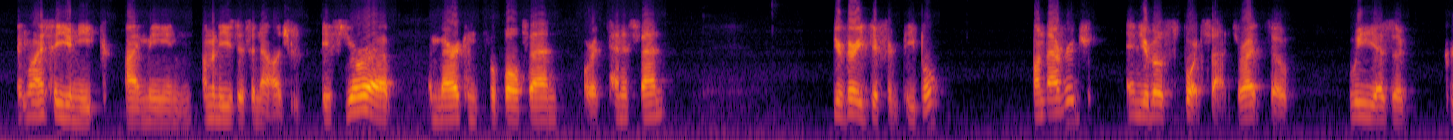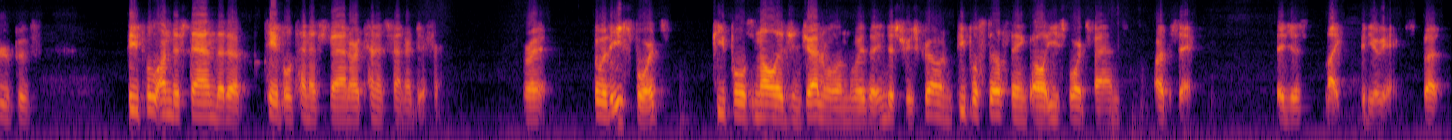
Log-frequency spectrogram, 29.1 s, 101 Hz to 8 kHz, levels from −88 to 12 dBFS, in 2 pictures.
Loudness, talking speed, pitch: -20 LUFS, 170 wpm, 110 Hz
